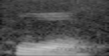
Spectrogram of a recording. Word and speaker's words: po: Menggunakan puo. Karena huruf P ini ya kalau tambah O, tambah huruf O, kita bacanya adalah puo emangnya. Seakan-akan ada huruf W-nya.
